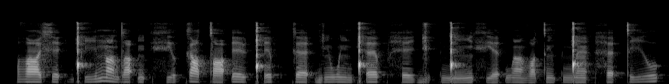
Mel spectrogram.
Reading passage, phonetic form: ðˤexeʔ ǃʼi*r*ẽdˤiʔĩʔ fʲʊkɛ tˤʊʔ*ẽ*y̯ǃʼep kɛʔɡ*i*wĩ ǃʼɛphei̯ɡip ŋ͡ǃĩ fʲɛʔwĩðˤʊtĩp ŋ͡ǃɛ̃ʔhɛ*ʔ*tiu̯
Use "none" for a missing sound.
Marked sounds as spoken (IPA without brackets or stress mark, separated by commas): n̪, e, ĩ, ʔ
